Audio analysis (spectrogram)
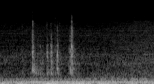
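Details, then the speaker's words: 2003 Chevy Silverado 1500 V8 after fuel pump replacement: low, steady hum with an even beat, no stumble or hunting; idles well and settles back cleanly after revving. "and as we can see truck runs idle well go ahead and just revs and goes back down to idle very"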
